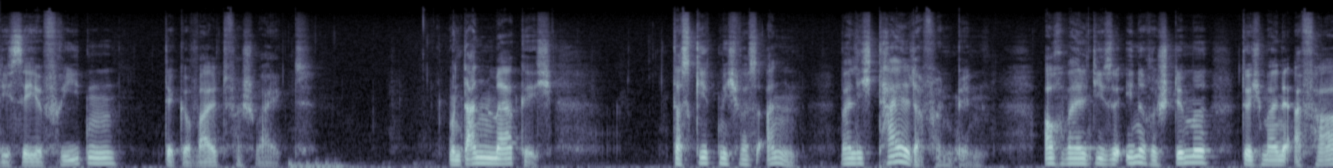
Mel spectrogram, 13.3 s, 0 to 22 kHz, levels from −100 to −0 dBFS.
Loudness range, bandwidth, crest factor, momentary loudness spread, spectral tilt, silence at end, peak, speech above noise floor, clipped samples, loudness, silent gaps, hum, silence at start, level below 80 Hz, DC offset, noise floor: 6 LU; 17 kHz; 24 dB; 14 LU; -4.5 dB/octave; 0 s; -4 dBFS; 31 dB; under 0.1%; -27 LUFS; none; none; 0 s; -54 dBFS; under 0.1%; -58 dBFS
